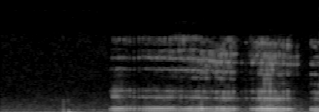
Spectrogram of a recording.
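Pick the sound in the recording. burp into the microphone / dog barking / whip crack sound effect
burp into the microphone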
